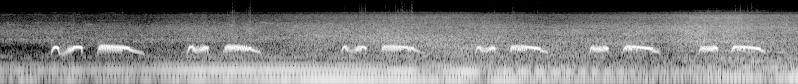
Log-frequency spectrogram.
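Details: Decoy spotted dove luring wild doves repeats a two-part coo, a short note then a longer falling croon, about six times in steady succession over constant low droning noise.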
